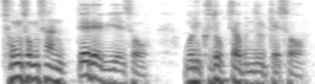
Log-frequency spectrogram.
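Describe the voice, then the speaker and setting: A man from North Korea with a North Korean accent, delivering news commentary to viewers in an emphatic, excitable way and often repeating his phrases. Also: medium pitch, normal speed, slightly rough. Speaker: host of a commentary channel.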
